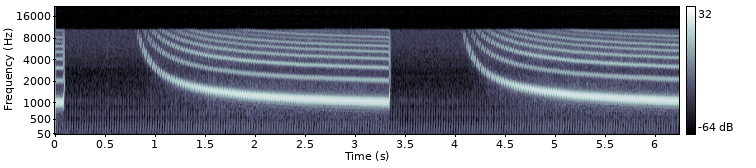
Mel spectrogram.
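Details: ITT Pentaconta crossbar office, Asheboro NC, March 1977, phone left off the hook: a loud tone sweeps down from very high to a steady pitch, repeating about every three seconds, the off-hook howler warning.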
